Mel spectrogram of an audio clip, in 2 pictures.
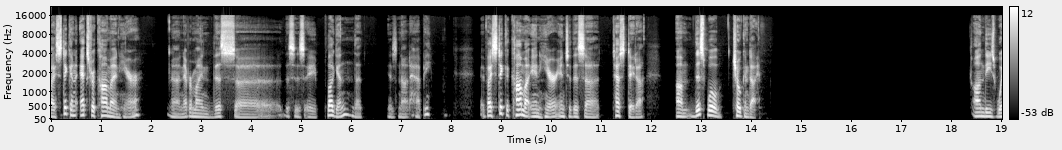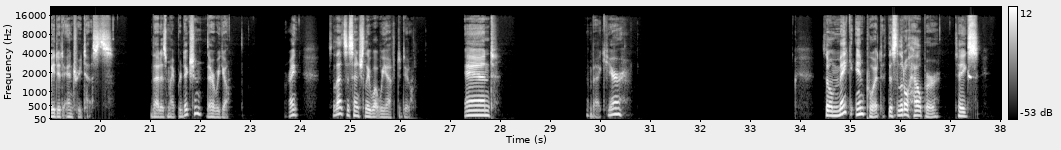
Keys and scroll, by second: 14.7 ctrl+r, 24.6 super+z.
